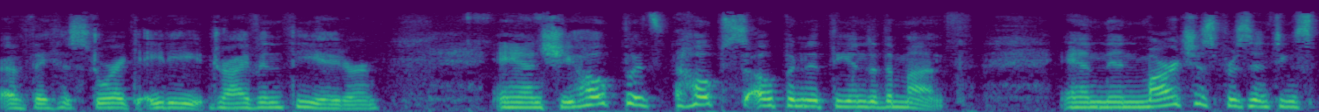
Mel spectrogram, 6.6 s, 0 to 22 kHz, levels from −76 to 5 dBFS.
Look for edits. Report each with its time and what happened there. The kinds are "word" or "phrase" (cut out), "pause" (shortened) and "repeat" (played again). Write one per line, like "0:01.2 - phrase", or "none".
none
